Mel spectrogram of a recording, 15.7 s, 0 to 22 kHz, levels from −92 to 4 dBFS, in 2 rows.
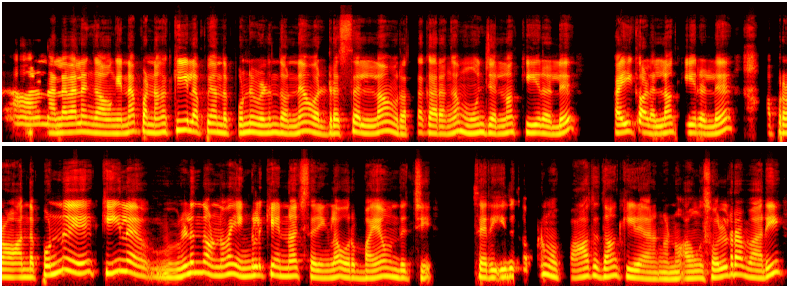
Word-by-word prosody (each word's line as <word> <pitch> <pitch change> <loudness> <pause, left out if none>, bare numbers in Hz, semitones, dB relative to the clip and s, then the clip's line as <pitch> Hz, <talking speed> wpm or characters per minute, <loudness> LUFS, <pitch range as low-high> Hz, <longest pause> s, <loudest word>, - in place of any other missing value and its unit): அ - - -1 0.3
நல்ல 190 +1 +3
வேலைங்க 205 -1 +3
அவங்க 180 0 +1
என்ன 210 - +4
பண்ணாங்க 200 -1 +1
,கீழே 250 -3 +6
போய் 215 -2 0
அந்த 185 -2 -1
பொண்ணு 195 +2 0
விழுந்தோன்னே 190 0 0
அவ 205 - +1
ட்ரெஸ் 180 -1 -2
எல்லாம் 205 +6 0
ரத்தக்கரங்க 175 +2 -2
மூஞ்செல்லாம் 190 +1 -1
கீறல்லு, 185 -2 +1 0.5
கை 195 - +6
காலெல்லாம் 195 +2 +1
கீறல்லு, 190 -1 +1 0.5
அப்புறம் 185 0 0
அந்த 185 0 0
பொண்ணு 275 +10 +3 0.4
கீழே 300 +1 +5 0.5
விழுந்தோன்னே 255 -1 +1
எங்களுக்கே 220 +3 +1
என்னாச்சு 205 0 -1
தெரியுங்களா? 175 +2 0
ஒரு 170 - -4
பயம் 190 +5 +1
வந்துச்சு. 170 -2 -4 0.5
சரி 175 -1 +1
இதுக்கப்புறம் 200 +5 -5
நம்ம 190 - -1 0.2
பார்த்து 200 +5 -1
தான் 215 +2 -2
கீழே 175 -3 +2
எறங்கணும். 150 +1 -3
அவங்க 160 +1 -2
சொல்ற 210 +7 +2
மாரி 175 +7 +2
195 Hz, 155 wpm, -21 LUFS, 175-210 Hz, 0.5 s, கீழே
